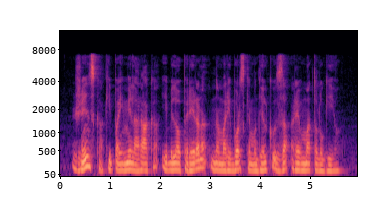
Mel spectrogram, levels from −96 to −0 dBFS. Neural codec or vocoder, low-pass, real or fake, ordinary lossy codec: none; 7.2 kHz; real; none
